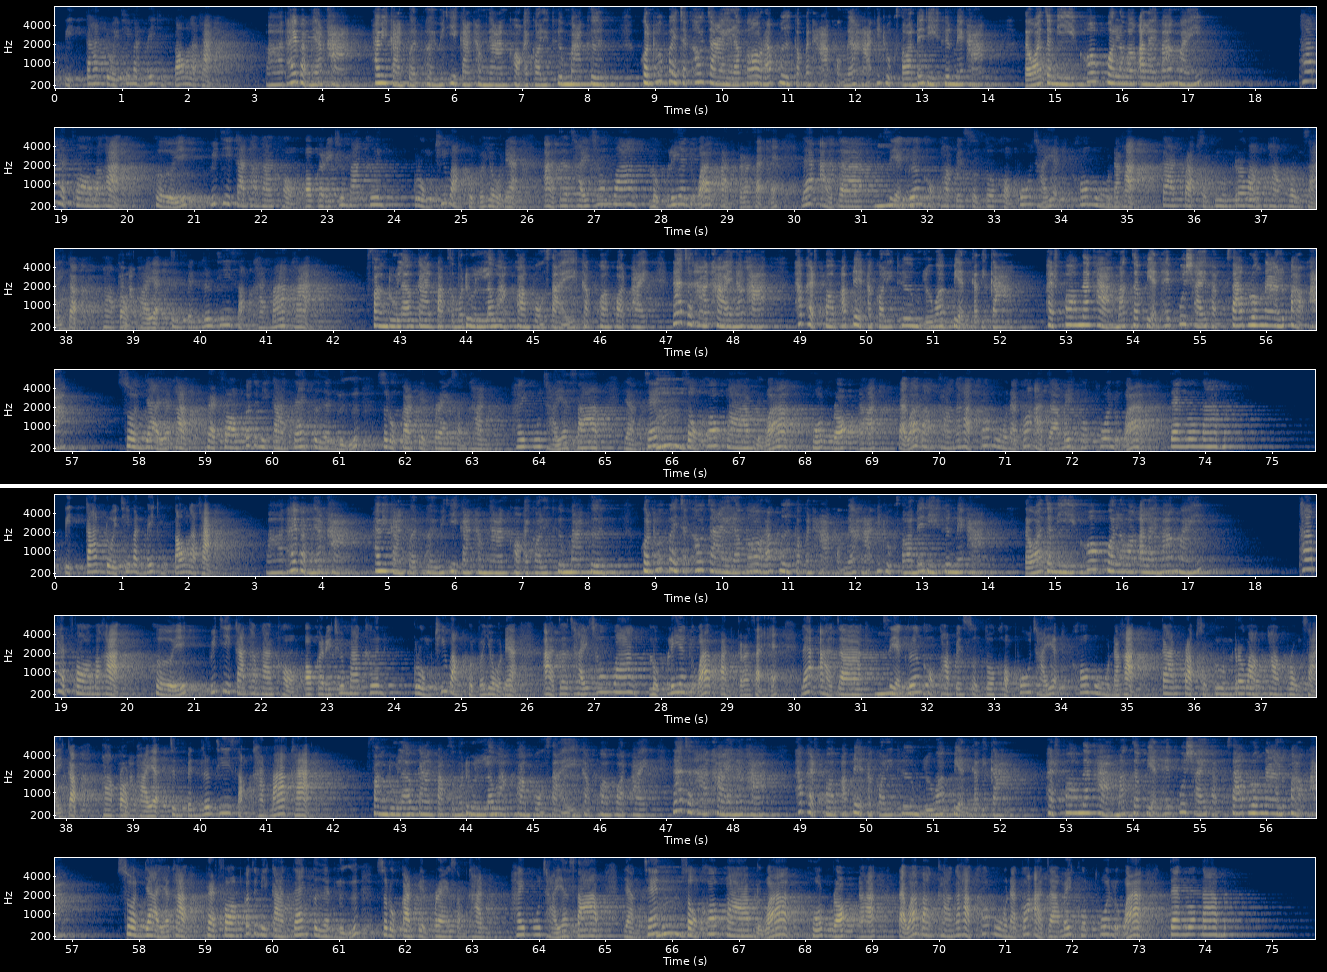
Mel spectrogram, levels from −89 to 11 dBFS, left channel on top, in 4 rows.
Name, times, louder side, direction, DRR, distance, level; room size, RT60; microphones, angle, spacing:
voice 1, 0.2-2.4 18.7-19.9 20.4-20.9 21.2-23.9 24.3-31.0 31.4-35.1 35.5-38.2 38.5-41.7 57.7-58.7 59.0-63.3 63.6-65.9 66.2-67.8 68.0-69.1 69.4-73.1 73.5-74.3, right 2 dB, 55° right, 3 dB, 2.2 m, -30 dB
voice 2, 3.2-4.4 4.8-13.9 14.6-17.2 31.2-31.8 38.8-39.0 42.6-48.5 48.9-52.2 52.7-56.9 65.8-66.2, left 2 dB, 45° left, 3 dB, 2.2 m, -28 dB
27.0 x 24.5 x 7.9 m, 2.1 s
head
